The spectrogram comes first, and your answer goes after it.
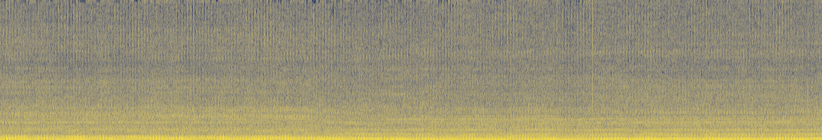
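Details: Pulsar inverter generator surging: engine speed dipping and recovering in a steady restless pulse; simple fix was a damaged gasket, air leak, found while removing and cleaning the carburetor.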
